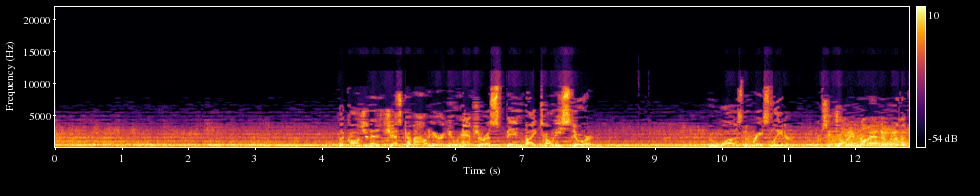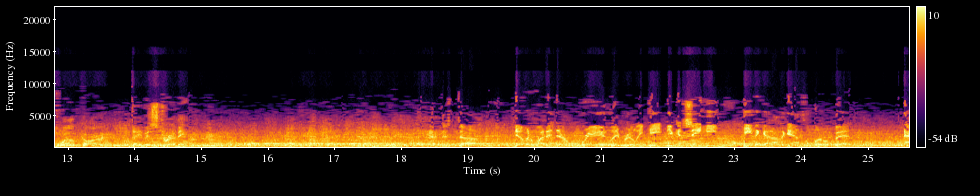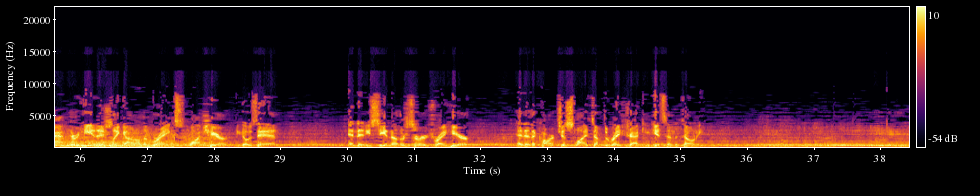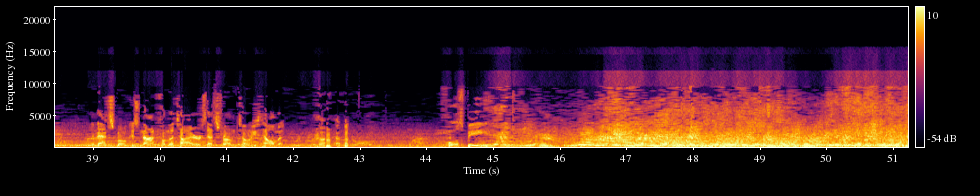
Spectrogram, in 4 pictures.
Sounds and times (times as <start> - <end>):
Speech: 4.2 - 8.1, 9.8 - 15.0, 18.4 - 24.8, 25.5 - 29.0, 30.0 - 31.9, 32.5 - 35.4, 38.9 - 43.2, 43.8 - 45.0.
